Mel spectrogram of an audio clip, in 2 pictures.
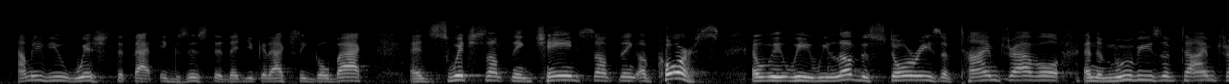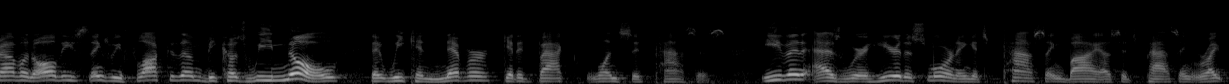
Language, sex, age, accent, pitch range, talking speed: English, male, 50-69, American, 145-180 Hz, 175 wpm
